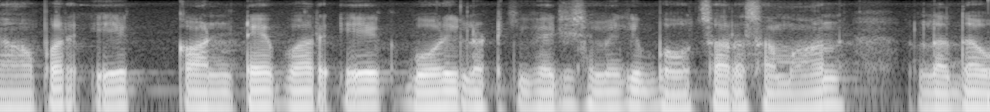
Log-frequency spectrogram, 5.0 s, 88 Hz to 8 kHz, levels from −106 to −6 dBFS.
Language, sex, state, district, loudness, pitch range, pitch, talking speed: Hindi, male, Uttar Pradesh, Shamli, -20 LUFS, 95-105 Hz, 100 Hz, 195 wpm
